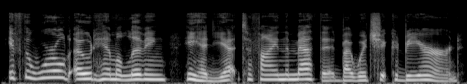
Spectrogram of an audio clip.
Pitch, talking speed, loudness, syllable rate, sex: 215 Hz, 255 wpm, -16 LUFS, 5.3 syllables/s, female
